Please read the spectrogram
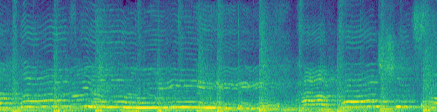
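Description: Live pop band playing: a woman sings long held, gliding notes over electric guitars, keyboard and a steady drum beat.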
